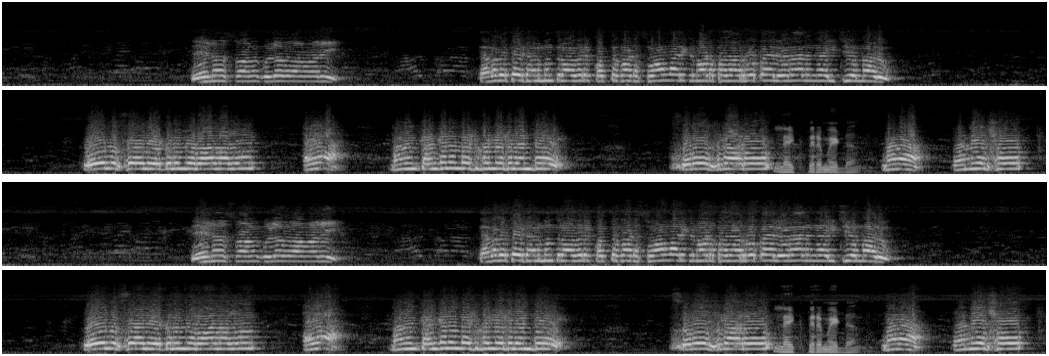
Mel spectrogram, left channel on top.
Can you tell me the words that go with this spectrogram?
స్వామి గుళ్ళో రావాలి. తెలగతోటి హనుమంతరావు గారు కొత్తగూడ స్వామివారికి 116 రూపాయలు విరాళంగా ఇచ్చి ఉన్నారు. స్వామి ఎక్కడున్న రావాలి. అయ్యా మనం కంకణం కట్టుకున్నటువంటి సురేష్ గారు, లైక్ పిరమిడ్, మన రమేష్,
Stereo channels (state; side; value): normal; both; correlation 0.62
